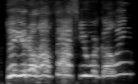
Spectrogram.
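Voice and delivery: high, loud shout at a speeding driver; imitated trooper yelling. Trooper shouting at the speeding driver, furious yell. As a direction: bark it like an angry state trooper. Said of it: "he starts screaming at me".

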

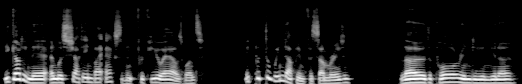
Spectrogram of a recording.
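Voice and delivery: high, loud, gushing society man; jovial host. Acted. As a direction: introduce your old friend with great fuss. Devine's lines in the novel.

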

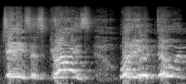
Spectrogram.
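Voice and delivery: loud high disbelieving yell; stunned shout. Real, not acted. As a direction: cry out in shock at the money. Reacting to huge donation.

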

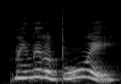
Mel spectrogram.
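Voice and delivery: high, plaintive mother's voice; high voice on the edge of tears; tearful mother. Acted. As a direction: speak as tears well up. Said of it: "tears welling up in her dark brown eyes".

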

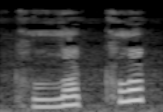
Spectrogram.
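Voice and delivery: a hint of a clucking hen; hen's cluck. A narrator's reading. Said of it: "says Mama Hen".

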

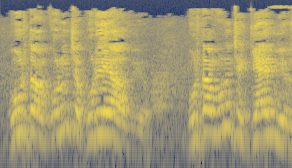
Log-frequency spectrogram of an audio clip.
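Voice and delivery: ordinary talk, nothing marked

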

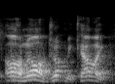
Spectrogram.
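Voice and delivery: usual speaking voice

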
